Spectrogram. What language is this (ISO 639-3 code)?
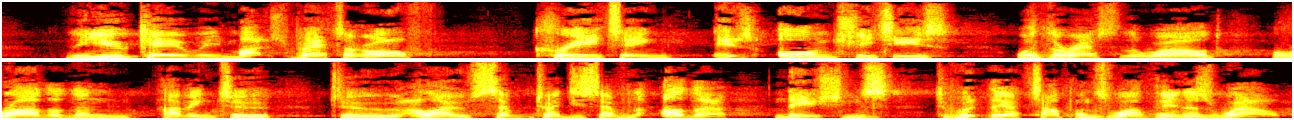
eng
